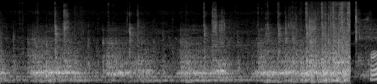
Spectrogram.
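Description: A chenille patch embroidery machine runs steadily and loudly up close, a continuous whirring, rattling mechanical drone with rhythmic pulsing, cutting off abruptly near the end.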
